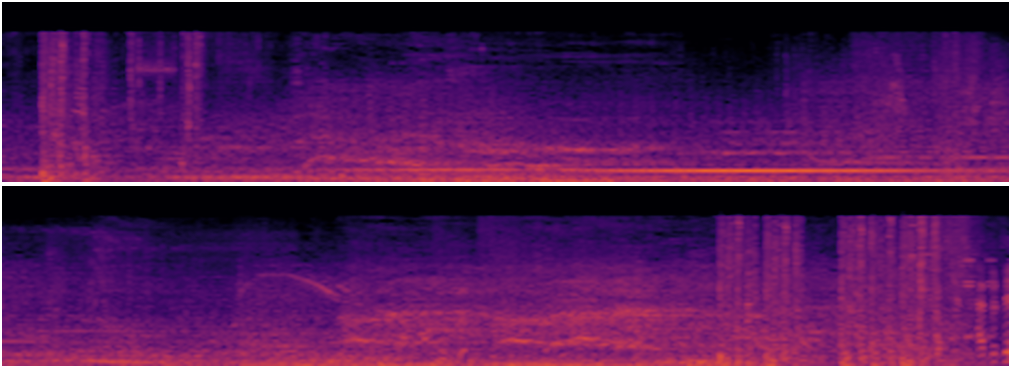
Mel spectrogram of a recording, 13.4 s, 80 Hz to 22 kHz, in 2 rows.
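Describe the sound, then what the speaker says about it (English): Sustained gunfire bursts in Mass Effect 3 combat, dense rattling shots mixed with battle noise and mechanical clanks, fairly loud throughout with a voice heard briefly. "We're taking heavy fire."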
